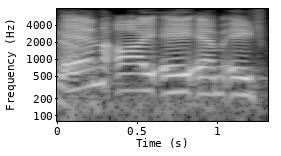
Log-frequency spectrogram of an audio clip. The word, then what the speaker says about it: Niamh: But then she found out it was pronounced Niamh, and she was like, oh, that's cool, I like how it's spelled, and that's awesome.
